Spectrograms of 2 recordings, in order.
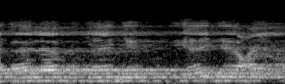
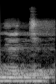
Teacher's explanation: Jangan berangin, karena sebaliknya kalau ta dan ka huruf hamas ketika diucapkan harus berdesis, jim huruf jaga lawannya ketika diucapkan tidak boleh berdesis, tidak boleh berangin. Maka kita baca alam yaj'al, jangan yaj.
